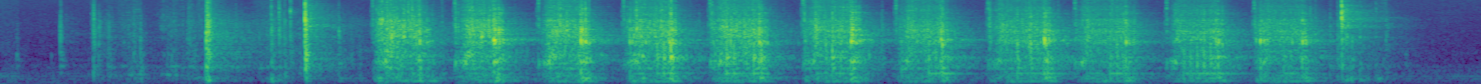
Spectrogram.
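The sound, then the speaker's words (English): Knife chopping herbs, onions and garlic, a steady run of many quick, even strikes after a few scattered sharper taps at the start. “we're going to chop up those herbs, onions, and garlic before we add the chickpeas.”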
